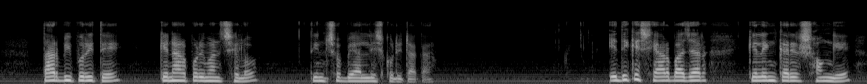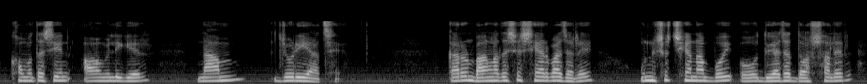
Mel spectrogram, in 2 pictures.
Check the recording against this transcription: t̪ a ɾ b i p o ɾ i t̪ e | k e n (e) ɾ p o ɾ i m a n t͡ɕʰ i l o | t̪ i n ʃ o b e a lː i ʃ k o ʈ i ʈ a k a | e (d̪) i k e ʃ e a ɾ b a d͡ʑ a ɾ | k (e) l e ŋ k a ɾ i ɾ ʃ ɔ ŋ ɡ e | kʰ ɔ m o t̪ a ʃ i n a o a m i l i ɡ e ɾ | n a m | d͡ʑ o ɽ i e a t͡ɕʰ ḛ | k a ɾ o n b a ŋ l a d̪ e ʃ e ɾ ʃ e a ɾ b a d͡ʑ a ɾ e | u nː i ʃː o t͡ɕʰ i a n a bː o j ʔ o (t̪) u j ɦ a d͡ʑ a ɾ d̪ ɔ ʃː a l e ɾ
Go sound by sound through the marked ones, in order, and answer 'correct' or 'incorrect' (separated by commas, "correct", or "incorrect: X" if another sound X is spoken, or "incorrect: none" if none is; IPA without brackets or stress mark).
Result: incorrect: a, correct, correct, incorrect: d̪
